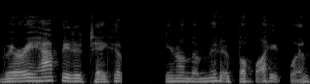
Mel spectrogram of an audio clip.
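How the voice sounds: A woman's extremely low voice with a slightly husky edge, ordinary pitch variation and a fairly quick pace, in a very clean recording with a silent background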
